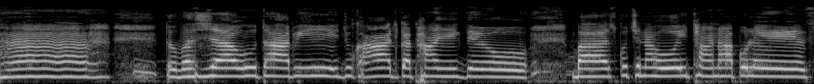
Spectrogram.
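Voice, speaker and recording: An extremely high, female-sounding cartoonish character voice crawls along at a very slow pace with monotone, flat intonation. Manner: insistent, repetitive.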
